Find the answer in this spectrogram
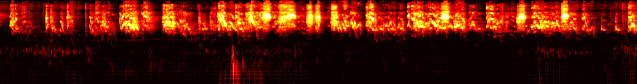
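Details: A pair of breeding budgies keeps up lively, rasping chirps and warbles throughout. A single soft knock is heard just after two seconds.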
